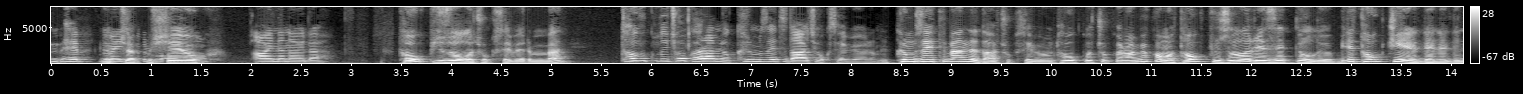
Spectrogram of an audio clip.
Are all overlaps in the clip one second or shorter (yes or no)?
no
